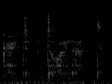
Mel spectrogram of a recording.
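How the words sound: It is said almost in a whisper.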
